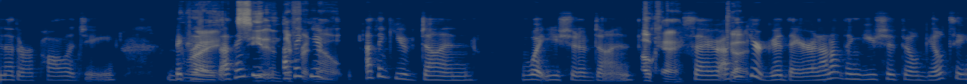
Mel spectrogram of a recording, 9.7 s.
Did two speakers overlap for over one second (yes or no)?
yes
